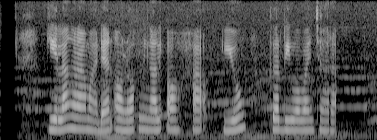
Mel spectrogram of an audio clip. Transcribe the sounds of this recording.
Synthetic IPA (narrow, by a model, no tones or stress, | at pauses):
ɡilaŋramadanʔɔlɔk̚niŋaliʔɔhajʊŋkɨrdiwawaɲt͡ʃaɾa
